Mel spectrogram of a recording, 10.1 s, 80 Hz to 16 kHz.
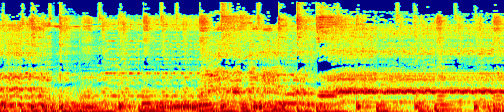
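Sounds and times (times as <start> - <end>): brass band music: 0.0 - 10.0
heavy low bass: 0.0 - 10.0.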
